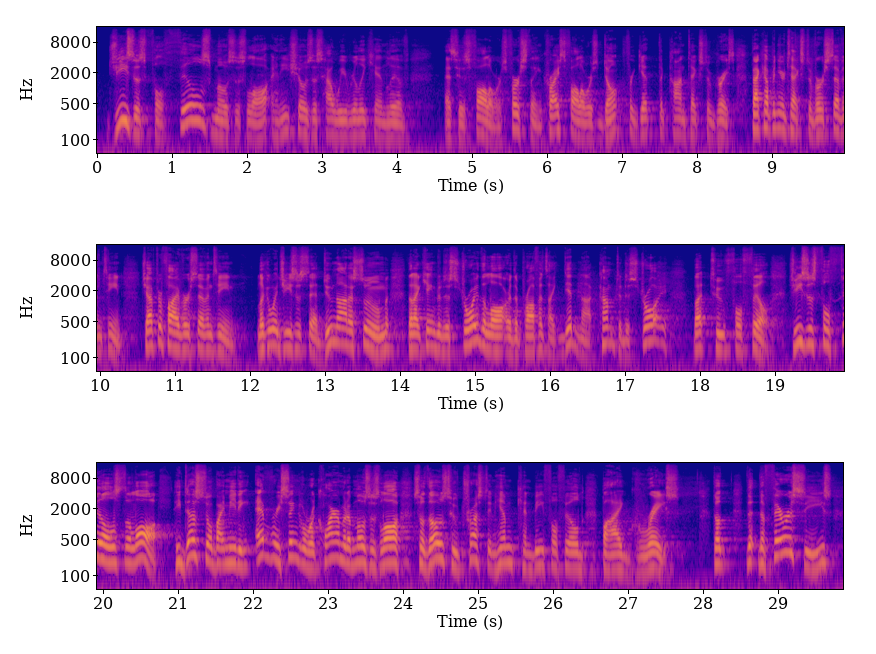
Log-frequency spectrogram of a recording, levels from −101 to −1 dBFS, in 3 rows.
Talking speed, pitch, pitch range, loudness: 190 wpm, 155 Hz, 130-180 Hz, -40 LUFS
